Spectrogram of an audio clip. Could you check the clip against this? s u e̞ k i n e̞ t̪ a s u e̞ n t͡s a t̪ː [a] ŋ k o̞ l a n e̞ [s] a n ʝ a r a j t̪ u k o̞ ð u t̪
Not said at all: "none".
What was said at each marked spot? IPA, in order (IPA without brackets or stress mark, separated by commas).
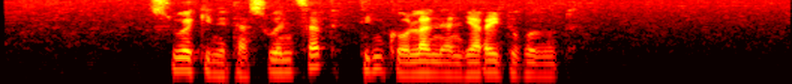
i, none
